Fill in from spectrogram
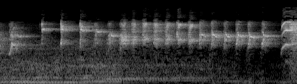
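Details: Long-tailed shrike, a 2023 contest winner, in a lure recording meant to spur shrikes into quick, excited song: a dense, fast stream of high chirping and twittering notes, almost a dozen pulses, ending in a louder burst.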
